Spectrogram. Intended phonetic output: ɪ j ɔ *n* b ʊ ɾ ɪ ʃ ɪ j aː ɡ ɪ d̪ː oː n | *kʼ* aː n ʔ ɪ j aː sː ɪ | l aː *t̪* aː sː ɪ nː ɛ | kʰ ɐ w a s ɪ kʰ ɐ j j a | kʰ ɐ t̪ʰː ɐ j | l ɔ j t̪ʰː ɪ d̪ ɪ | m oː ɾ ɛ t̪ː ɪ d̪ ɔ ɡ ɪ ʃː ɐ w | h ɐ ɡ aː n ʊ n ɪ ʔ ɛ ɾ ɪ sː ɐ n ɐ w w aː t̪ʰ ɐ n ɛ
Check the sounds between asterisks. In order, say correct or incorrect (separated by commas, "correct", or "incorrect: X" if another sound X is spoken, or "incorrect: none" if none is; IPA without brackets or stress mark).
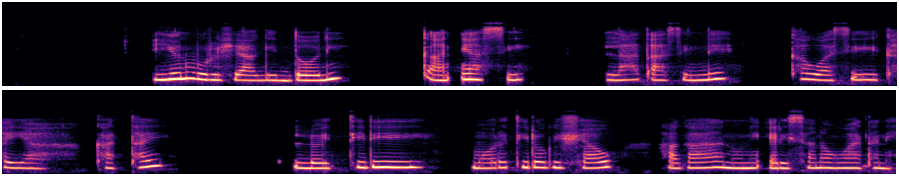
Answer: correct, correct, incorrect: t̪ʼ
